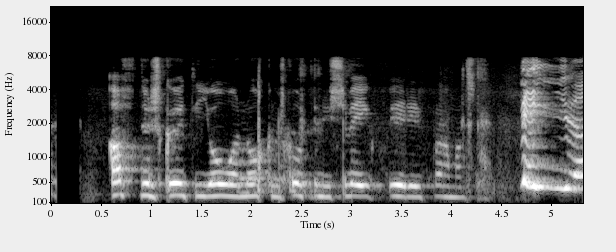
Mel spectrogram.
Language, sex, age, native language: Icelandic, male, 11, Icelandic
